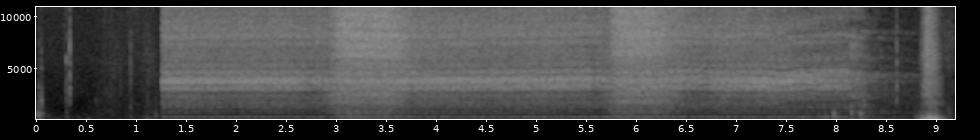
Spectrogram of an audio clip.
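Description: Steady airy hiss of a running CPAP nasal mask, swelling twice as simulated breaths pass through.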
